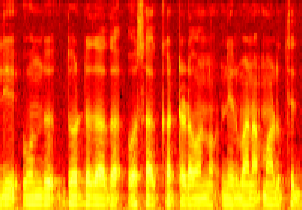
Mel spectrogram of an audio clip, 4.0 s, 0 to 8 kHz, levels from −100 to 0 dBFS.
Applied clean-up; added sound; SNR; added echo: none; none; none; none.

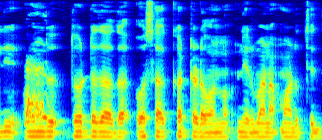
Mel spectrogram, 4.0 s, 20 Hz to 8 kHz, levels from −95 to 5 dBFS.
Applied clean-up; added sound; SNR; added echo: classical method log-MMSE.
